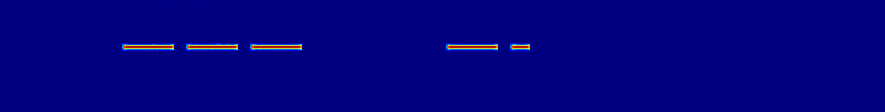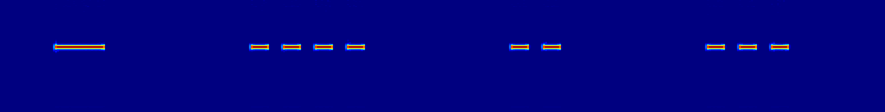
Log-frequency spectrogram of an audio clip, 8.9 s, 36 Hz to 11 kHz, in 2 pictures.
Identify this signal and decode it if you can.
Morse code, heard as a keyed tone, about 15 wpm, spaced as for 8 wpm, 1000 Hz. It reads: ON THIS
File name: qotdfiles / 8wpm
